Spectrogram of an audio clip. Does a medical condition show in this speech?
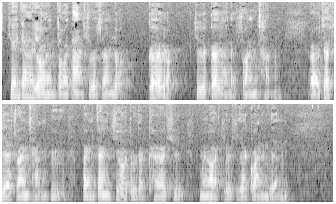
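Yes: hearing impairment; trouble following fast speech in Skype video meetings, falls behind others' pace; Skype video calls hard, others speak too fast, gets interrupted.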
